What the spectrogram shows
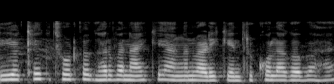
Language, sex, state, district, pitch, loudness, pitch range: Bhojpuri, female, Uttar Pradesh, Gorakhpur, 205 Hz, -17 LUFS, 200-225 Hz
